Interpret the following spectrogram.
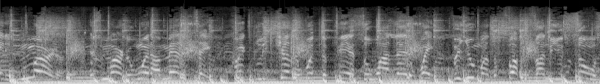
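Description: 1990s hip hop track: a rapper's vocals over a beat with a repeating bass line.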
